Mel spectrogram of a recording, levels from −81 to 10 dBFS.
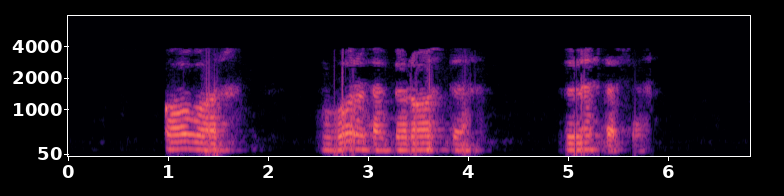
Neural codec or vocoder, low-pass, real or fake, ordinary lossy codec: none; 7.2 kHz; real; AAC, 16 kbps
